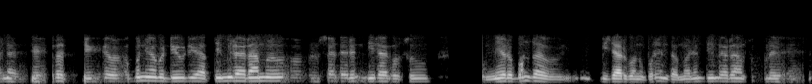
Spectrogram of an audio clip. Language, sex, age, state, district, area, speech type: Nepali, male, 45-60, West Bengal, Kalimpong, rural, conversation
